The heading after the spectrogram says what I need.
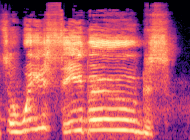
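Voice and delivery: high, drawn-out hammed-up cheer; mock excitement. Wrestling fan retelling the spot, mock-excited cheering. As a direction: whoop it slowly, stretching the last word.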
